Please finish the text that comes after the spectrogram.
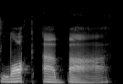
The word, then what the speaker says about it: Lockabar: Think of it as lock a bar. But that's how I say how do you say it's just like lock like these phonetically? It's L O C K. That's better than L O C H. Just L O C A B A R. Lockabar.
